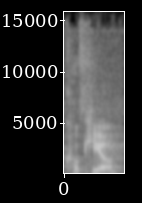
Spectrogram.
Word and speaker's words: Coquille: If I'm correct, you grew up in Coquille? Is that the way to pronounce it? Well, we would say Coquille. Coquille? Okay. In Oregon, Right. yeah. So, But it's a French word, so I'm sure at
